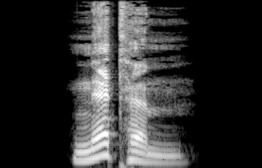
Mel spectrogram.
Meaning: strong dative masculine/neuter singular of nett
- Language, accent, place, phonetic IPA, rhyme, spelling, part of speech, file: German, Germany, Berlin, [ˈnɛtəm], -ɛtəm, nettem, adjective, De-nettem.ogg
